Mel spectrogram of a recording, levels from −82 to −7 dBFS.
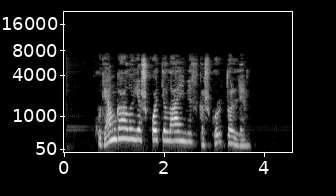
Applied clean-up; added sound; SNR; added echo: none; none; none; none.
